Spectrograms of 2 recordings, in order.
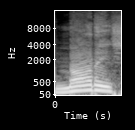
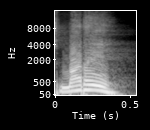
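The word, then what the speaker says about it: Moray: Elgen Shire right but it's not it's a morish shire or Mish Shire we call it uh most people say Mori cuz they think it's pronounced Mori but it's muray right so yeah this is Elgen there's actually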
